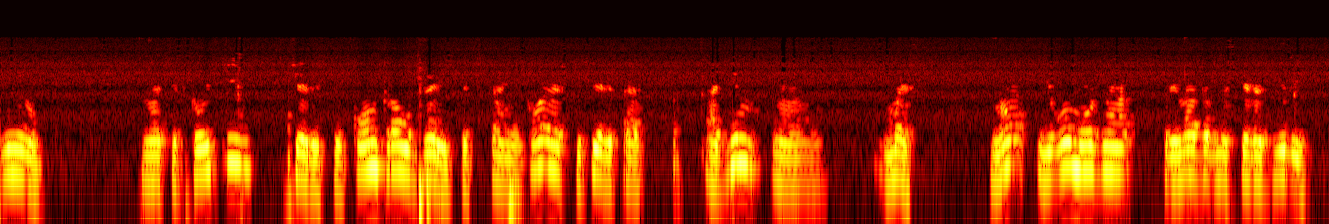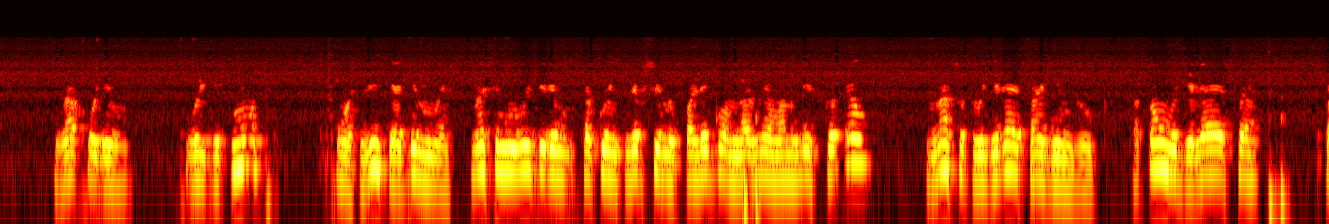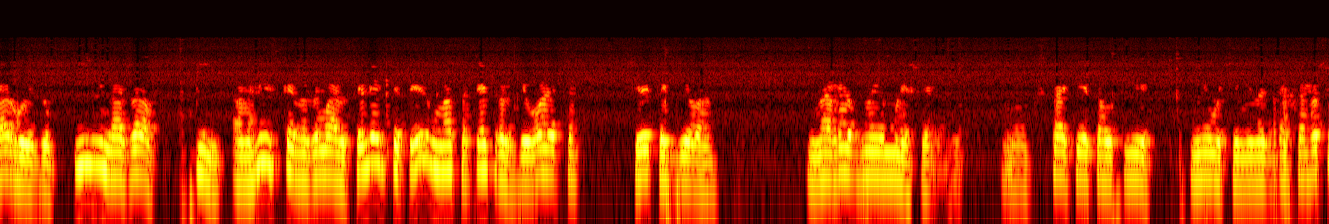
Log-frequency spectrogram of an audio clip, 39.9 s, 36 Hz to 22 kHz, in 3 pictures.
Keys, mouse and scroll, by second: 1.2 click, 4.1 ctrl+j, 8.0-11.8 drag, 14.1-15.2 drag, 16.0 shift+middle click, 20.6 l, 21.8 middle click, 25.8 l, 27.0 middle click, 28.2 p, 31.7 KP_1, 33.1 KP_3, 35.3-36.1 drag, 37.7-38.2 shift+middle drag.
